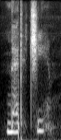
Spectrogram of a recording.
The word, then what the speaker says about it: Medici: But the correct pronunciation of Medici isn't even that, with the accent on the E. So, Medici. Medici? Medici. Is it more like med or maid?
